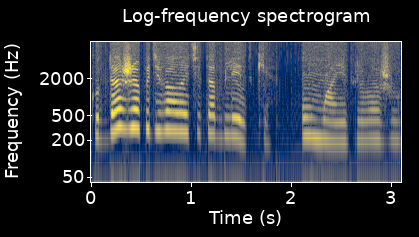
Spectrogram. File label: monologue; svencoop; paranoia; medic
